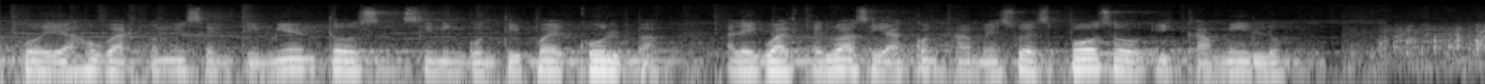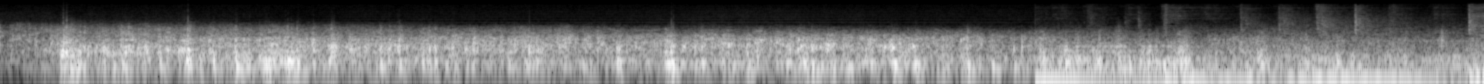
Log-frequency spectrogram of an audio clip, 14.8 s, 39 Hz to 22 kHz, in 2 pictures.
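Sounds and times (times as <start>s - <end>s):
speech: 0.1s - 6.6s
steady heavy rain pouring down: 6.7s - 14.8s
rumbling thunder: 6.8s - 14.8s.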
